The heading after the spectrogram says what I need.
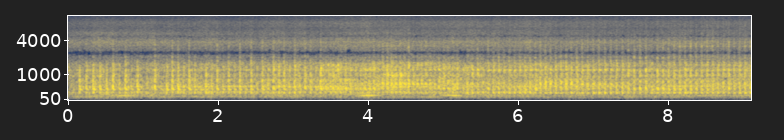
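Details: Chevrolet S10 engine with gas slowly applied: quick regular metallic knocking over the engine, louder and faster with throttle; deep internal knock, cause unknown.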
